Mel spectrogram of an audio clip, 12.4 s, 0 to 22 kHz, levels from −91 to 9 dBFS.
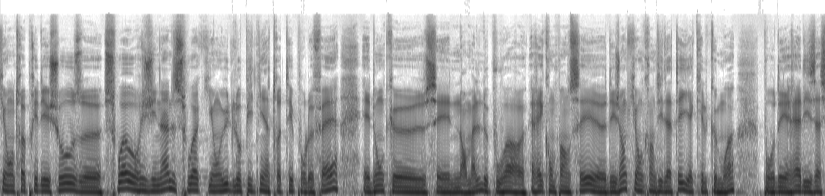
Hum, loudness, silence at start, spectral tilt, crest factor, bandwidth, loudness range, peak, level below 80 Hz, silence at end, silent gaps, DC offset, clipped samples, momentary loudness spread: none; -12 LUFS; 0 s; -5.5 dB/octave; 12 dB; 15 kHz; 2 LU; 0 dBFS; -24 dBFS; 0 s; none; under 0.1%; under 0.1%; 5 LU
